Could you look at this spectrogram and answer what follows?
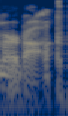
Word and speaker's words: Murdaugh: I'm like ooh ouch no it's pronounced Murdoch but it doesn't make any sense but it is so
